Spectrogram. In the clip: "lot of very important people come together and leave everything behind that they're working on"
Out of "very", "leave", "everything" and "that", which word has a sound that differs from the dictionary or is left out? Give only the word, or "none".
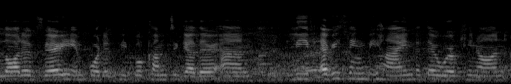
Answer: none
